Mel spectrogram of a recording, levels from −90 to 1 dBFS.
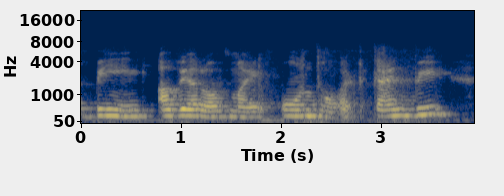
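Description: From 2.14 to 3.10 s the speech picks up AMR bit errors. Over that stretch of roughly fifty 20 ms frames, the less protected bits get corrupted, at a heavy rate of something like one bit in seven. The checksum on the core bits keeps passing, so the decoder uses the bad data: excitation pulses land in the wrong spots and the finer gain and spectral values drift. Pitch and level hold roughly steady, but the voice goes hoarse and gargly. The underlying wideband coding sounds clean, which fits AMR-WB at 12.65 kbit/s.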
